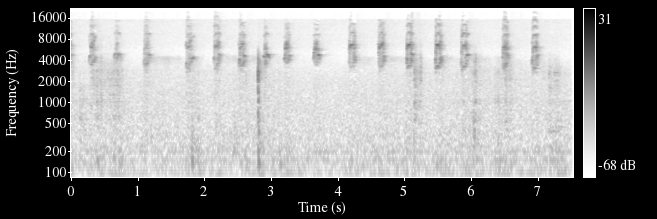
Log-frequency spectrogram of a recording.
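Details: Degu squeaking over and over, each note short and very high, spaced a little under half a second apart. One sharp tap breaks in midway.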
